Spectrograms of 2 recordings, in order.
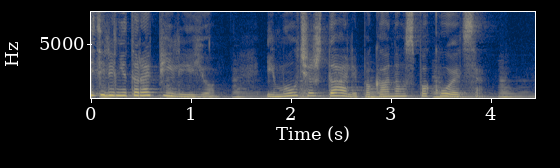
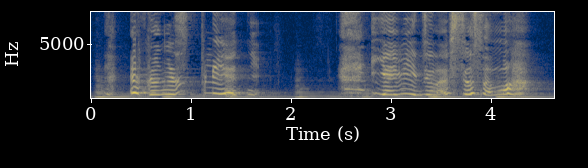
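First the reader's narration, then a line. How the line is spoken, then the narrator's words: Sobbing. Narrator (Russian): Лика не в силах больше сдерживать рыдания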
